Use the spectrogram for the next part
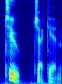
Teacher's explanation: to isn't pronounced with its full, strong oo vowel sound, like if you said the word to. Instead, it gets reduced. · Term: schwa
